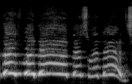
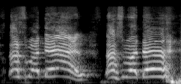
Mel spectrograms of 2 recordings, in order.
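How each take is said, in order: First: Very high, tearful imitation of a proud son; mock crying. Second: High, loud imitation of a cheering son; excited son. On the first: Streamer imitating the governor's son crying at the speech, mock-tearful squeal. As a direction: mimic a son overcome, voice pitched way up. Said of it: "And he's all crying". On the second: Streamer imitating the governor's son jumping up, excited proud shout. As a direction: shout it high, mimicking a kid bursting with pride. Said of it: "his son started jumping up".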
